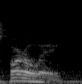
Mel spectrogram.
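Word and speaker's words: Faroe: Oh, actually, and the way they pronounce it is far away.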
